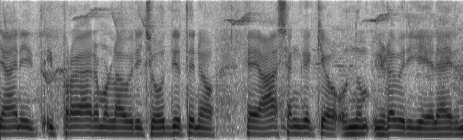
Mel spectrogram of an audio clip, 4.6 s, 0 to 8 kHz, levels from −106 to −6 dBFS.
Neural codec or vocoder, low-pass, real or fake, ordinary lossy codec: none; none; real; none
